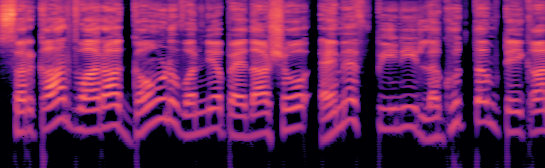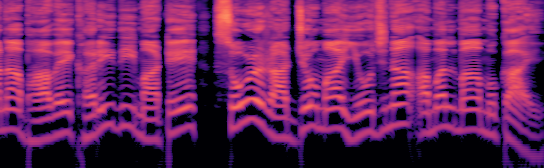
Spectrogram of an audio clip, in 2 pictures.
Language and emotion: Gujarati, neutral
